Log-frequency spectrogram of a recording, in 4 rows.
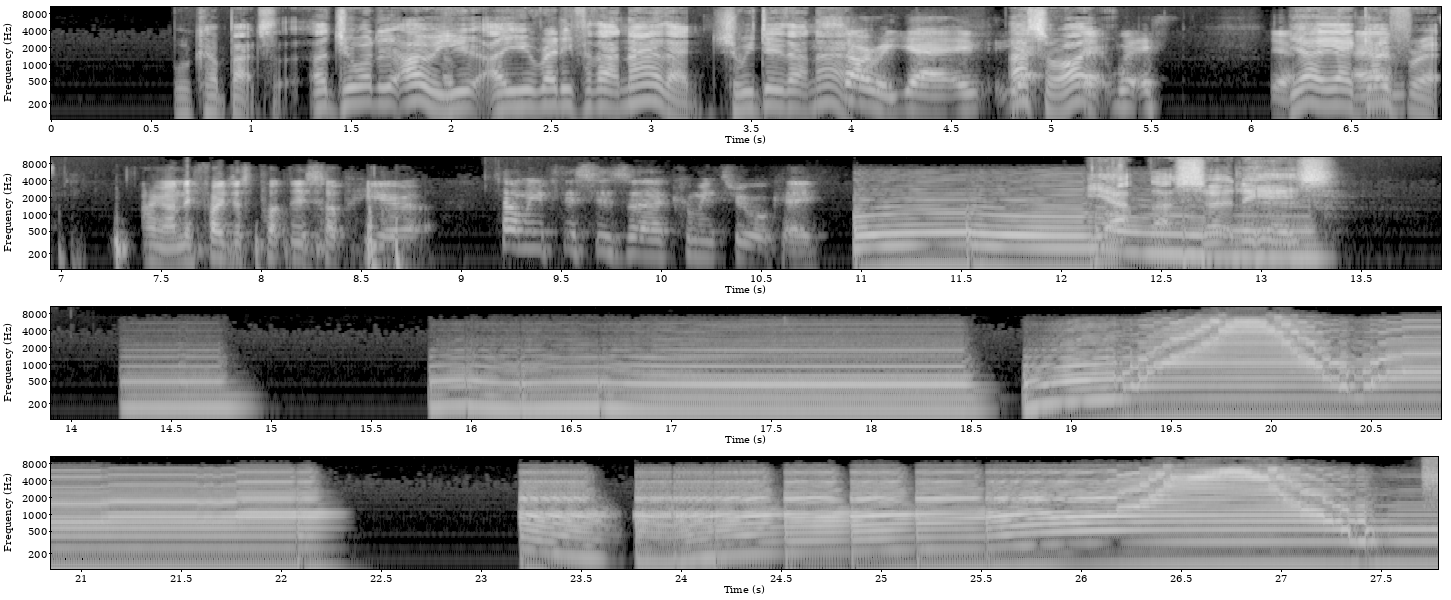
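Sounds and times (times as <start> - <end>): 
speech: 0.6 - 13.4, 14.2 - 15.0
deep distorted synthesizer bass tones with pulse width modulation and filter sweeps: 11.0 - 13.4, 15.8 - 22.4, 23.2 - 27.7.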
